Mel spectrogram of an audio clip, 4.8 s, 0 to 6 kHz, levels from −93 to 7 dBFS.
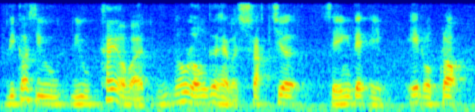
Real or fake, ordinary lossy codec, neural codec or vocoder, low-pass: real; none; none; 5.4 kHz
